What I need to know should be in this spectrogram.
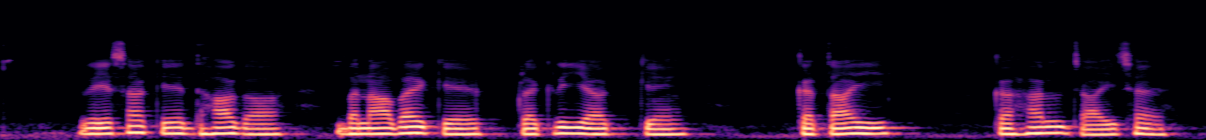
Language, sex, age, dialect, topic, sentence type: Maithili, male, 18-24, Eastern / Thethi, agriculture, statement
